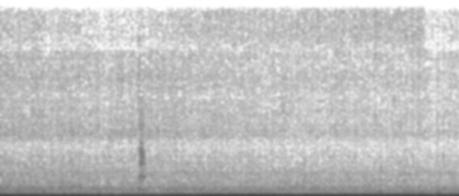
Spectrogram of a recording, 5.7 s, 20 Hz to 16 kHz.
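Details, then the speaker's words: Mustang V8 project car with new mufflers and custom flow tubes and tailpipes, heard from the rear: deep, loud, steady rumble at a 900 rpm idle, even lope, no exhaust leaks; slight ticking is from inside the chambered muffler. "Wow, I like it. That's a 900 RPM idle right there. Sounds pretty good."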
